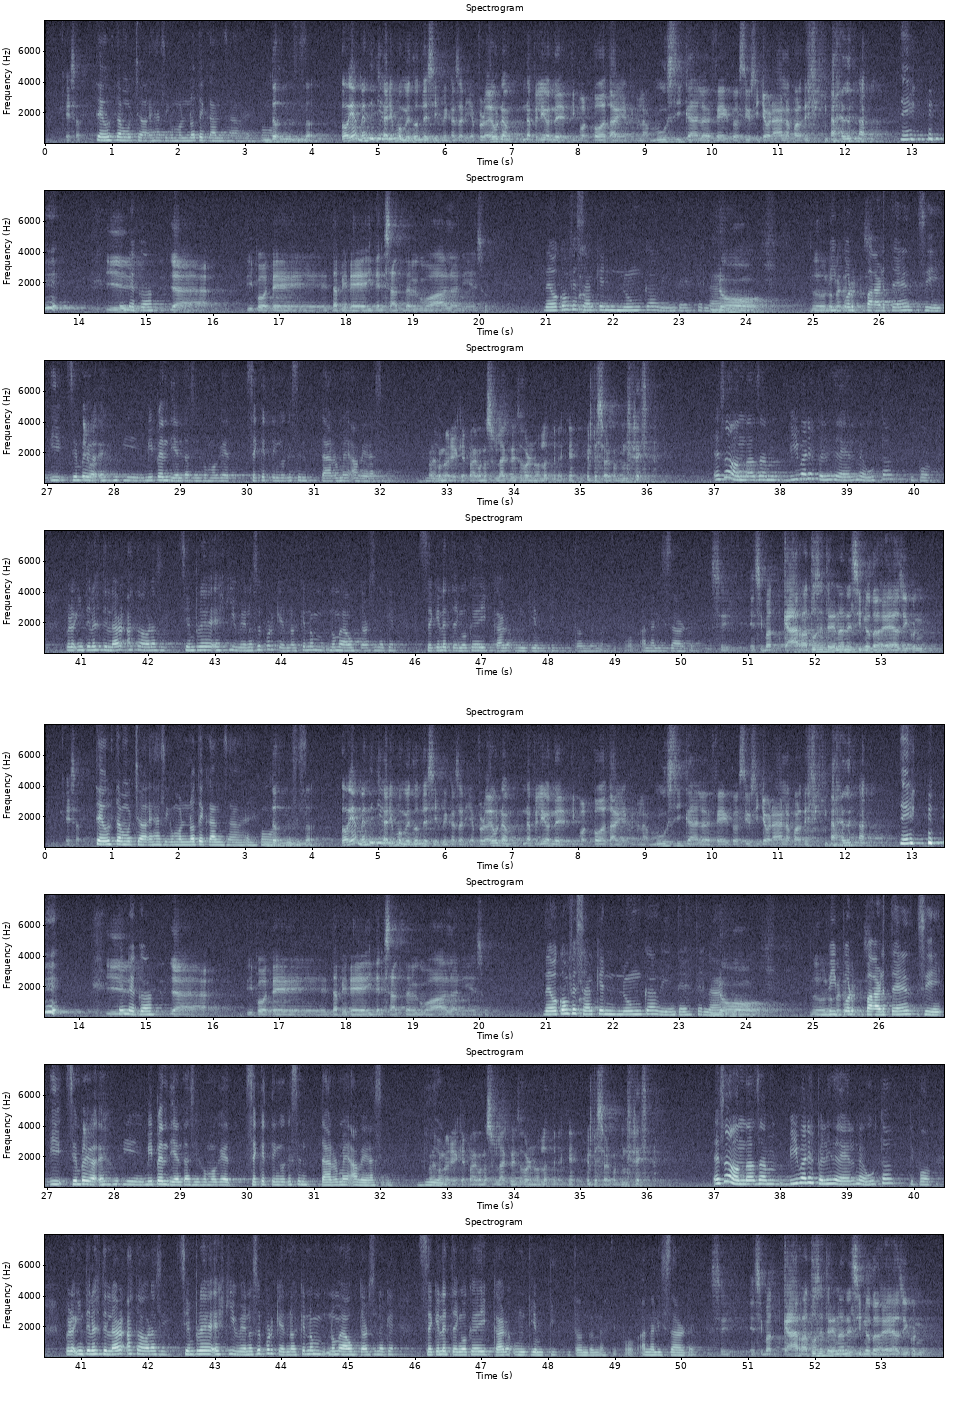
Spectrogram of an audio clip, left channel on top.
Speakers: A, in the centre; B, on the right.
A: Esa.
B: Te gusta mucho, es así como no te cansa, es como
A: No, no-
B: necesito.
A: obviamente llegaría un momento donde sí me cansaría, pero es una, una peli donde tipo todo está bien, tipo la música, los efectos, sí o sí llorar en la parte <laughs> final.
B: Sí. <laughs>
A: Y
B: Qué loco.
A: ya, tipo, te, también es interesante también cómo hablan y eso.
B: Debo confesar
A: Uh.
B: que nunca vi Interestelar.
A: No, lo,
B: Vi
A: lo que
B: por
A: te parece.
B: partes, sí, y siempre
A: Y
B: digo,
A: va,
B: es mi, mi pendiente, así es como que sé que tengo que sentarme a ver así, bien.
A: para, cono- eh, que para conocerla a Christopher Nolan tenés que <laughs> empezar con interés
B: Esa onda, o sea, vi varias pelis de él, me gusta, tipo, pero Interestelar hasta ahora sí, siempre esquivé, no sé por qué, no es que no, no me va a gustar, sino que sé que le tengo que dedicar un tiempito, ¿entendés? Tipo, analizarle.
A: <laughs> Sí, encima cada rato se estrenan en el cine otra vez, así con,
